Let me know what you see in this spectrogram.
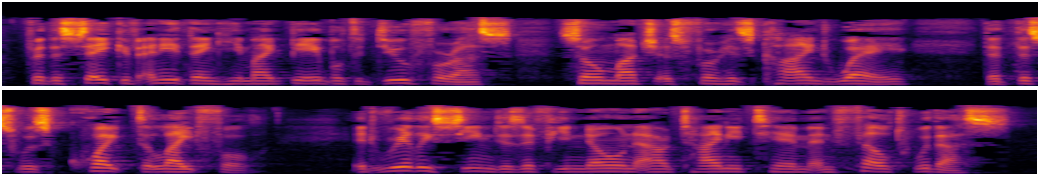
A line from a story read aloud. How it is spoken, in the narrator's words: cried Bob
